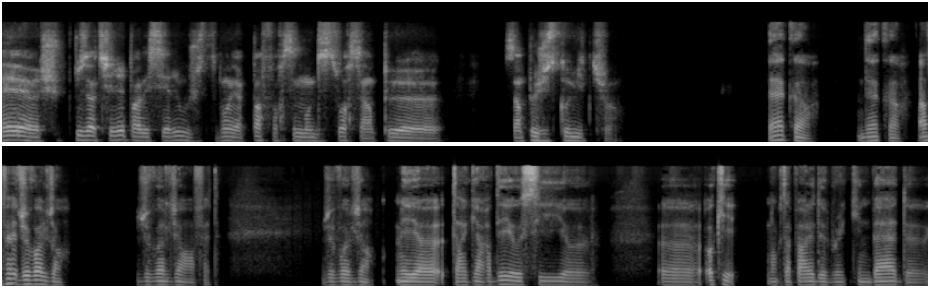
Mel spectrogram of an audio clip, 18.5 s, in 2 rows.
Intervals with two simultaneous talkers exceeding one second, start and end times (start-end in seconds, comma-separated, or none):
none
